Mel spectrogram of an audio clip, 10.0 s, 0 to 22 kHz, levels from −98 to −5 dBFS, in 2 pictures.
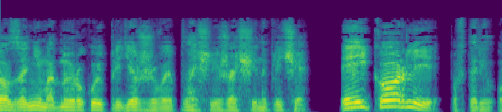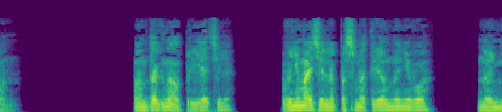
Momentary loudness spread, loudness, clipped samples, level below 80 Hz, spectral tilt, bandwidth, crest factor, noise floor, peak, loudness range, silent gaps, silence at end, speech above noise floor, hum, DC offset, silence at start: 16 LU; -18 LUFS; under 0.1%; -42 dBFS; -5.5 dB/octave; 11.5 kHz; 18 dB; under -90 dBFS; 0 dBFS; 7 LU; 3.19-3.39 s, 4.43-4.50 s, 5.30-6.34 s, 7.41-7.82 s, 9.43-9.79 s; 0 s; over 73 dB; none; under 0.1%; 0 s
